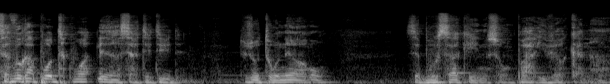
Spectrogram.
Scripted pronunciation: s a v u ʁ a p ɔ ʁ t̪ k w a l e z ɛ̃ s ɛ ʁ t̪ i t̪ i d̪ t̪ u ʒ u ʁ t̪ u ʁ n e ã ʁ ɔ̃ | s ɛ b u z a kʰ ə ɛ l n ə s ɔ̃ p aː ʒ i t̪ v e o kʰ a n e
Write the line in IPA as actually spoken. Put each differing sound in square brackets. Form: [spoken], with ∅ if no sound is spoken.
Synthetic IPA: s a v u ʁ a p ɔ ʁ t̪ k w a l e z ɛ̃ s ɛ ʁ t̪ i t̪ [y] d̪ t̪ u ʒ u ʁ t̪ u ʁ n e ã ʁ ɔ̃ | s ɛ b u [s] a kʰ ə [i] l n ə s ɔ̃ p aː [ʁ] i [∅] v e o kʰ a n [a]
